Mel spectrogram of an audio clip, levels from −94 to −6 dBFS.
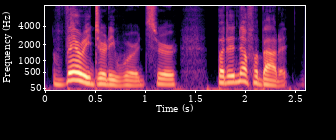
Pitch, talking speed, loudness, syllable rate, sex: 155 Hz, 210 wpm, -18 LUFS, 6.8 syllables/s, male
